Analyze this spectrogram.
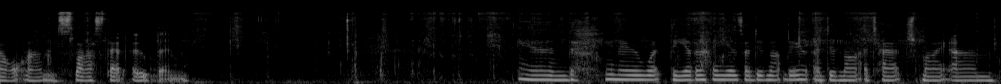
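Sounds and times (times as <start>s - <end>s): paper rustling and clicks: 2.3s - 5.2s.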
